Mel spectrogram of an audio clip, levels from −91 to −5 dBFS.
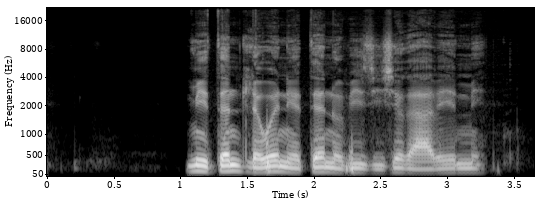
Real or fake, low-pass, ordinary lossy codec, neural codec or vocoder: real; none; none; none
